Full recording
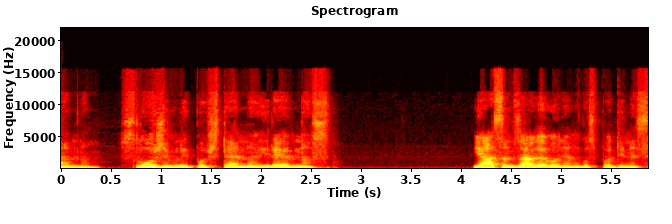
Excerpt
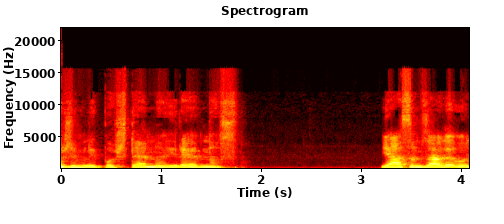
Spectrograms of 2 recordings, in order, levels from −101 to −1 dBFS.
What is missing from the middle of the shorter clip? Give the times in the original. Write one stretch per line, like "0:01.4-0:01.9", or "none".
none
